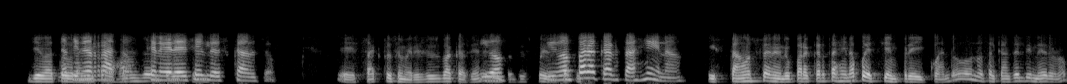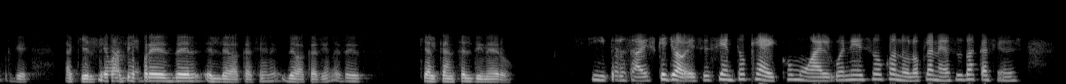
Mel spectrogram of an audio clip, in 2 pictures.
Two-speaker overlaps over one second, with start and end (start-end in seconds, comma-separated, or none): 0.6-2.1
